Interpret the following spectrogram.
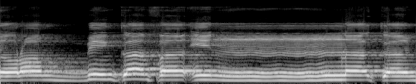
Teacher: tasydid nun guna musyaddadah kita dengungkan, kita tahan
